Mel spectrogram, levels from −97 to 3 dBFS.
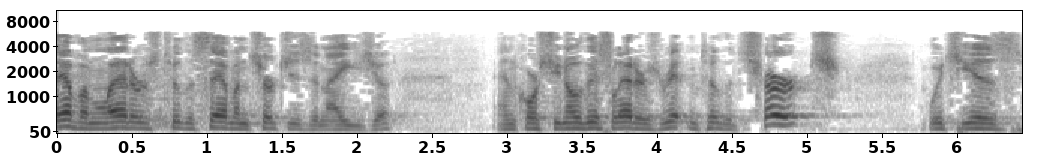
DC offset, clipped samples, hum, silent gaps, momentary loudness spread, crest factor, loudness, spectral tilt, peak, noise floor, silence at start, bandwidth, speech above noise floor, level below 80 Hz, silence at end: under 0.1%; under 0.1%; none; none; 14 LU; 20 dB; -30 LUFS; -4.5 dB/octave; -10 dBFS; -62 dBFS; 0 s; 6.2 kHz; 32 dB; -68 dBFS; 0 s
